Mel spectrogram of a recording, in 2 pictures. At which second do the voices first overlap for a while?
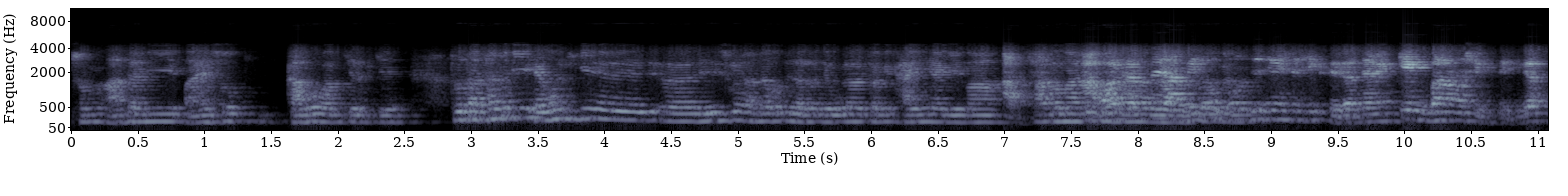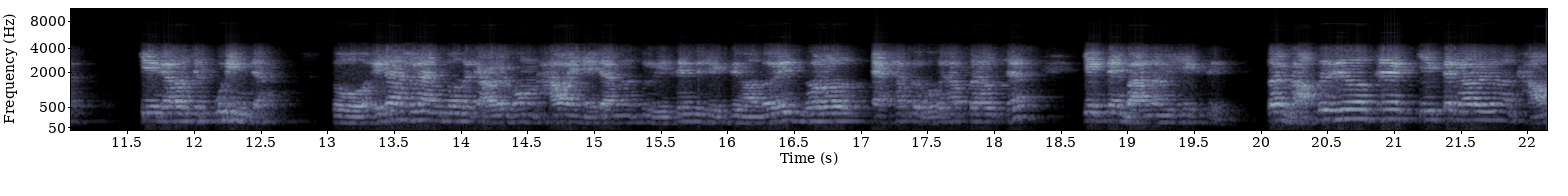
7.6 s

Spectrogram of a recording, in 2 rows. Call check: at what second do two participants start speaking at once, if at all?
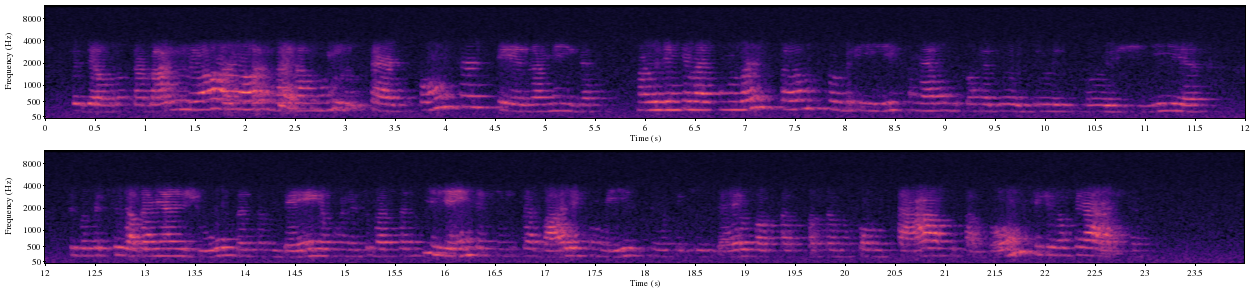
1.4 s

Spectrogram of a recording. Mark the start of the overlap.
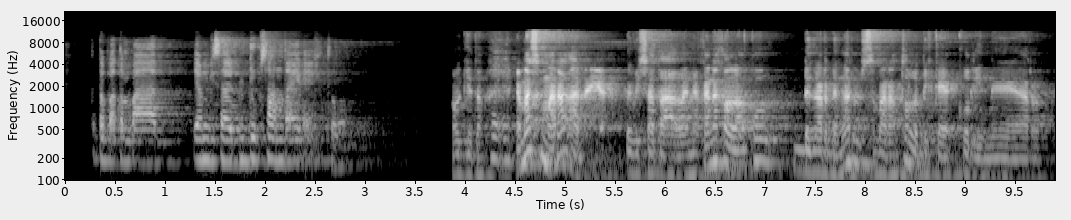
none

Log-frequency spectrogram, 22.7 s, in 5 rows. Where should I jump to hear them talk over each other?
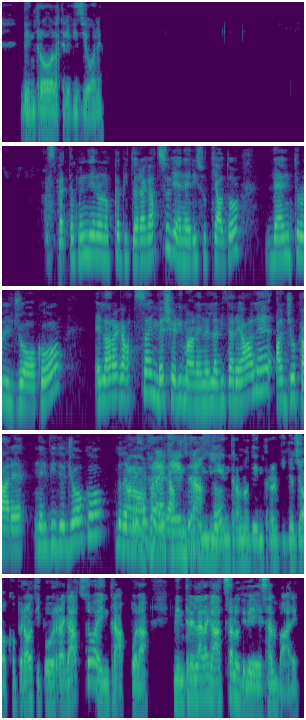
15.4 s

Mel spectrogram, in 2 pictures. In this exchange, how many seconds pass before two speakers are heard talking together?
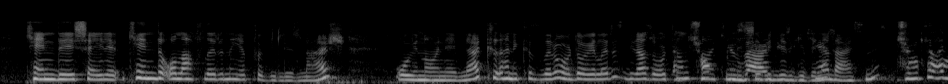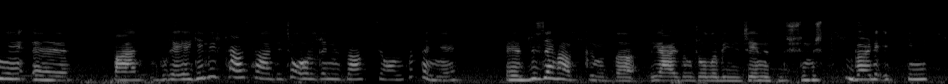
6.7 s

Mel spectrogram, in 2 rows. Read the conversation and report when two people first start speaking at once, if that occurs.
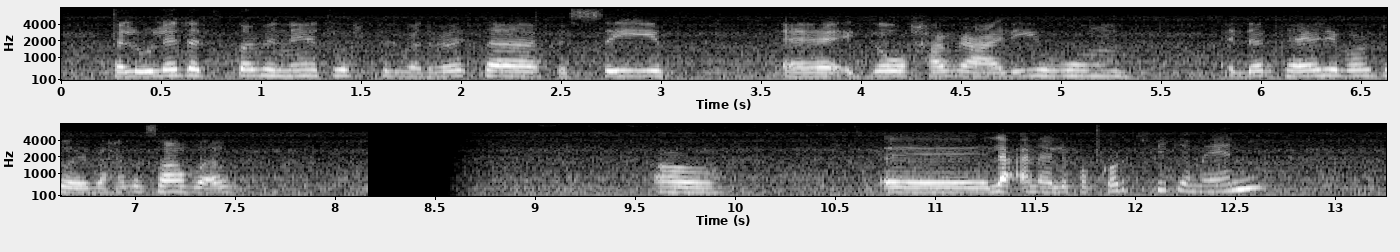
none

